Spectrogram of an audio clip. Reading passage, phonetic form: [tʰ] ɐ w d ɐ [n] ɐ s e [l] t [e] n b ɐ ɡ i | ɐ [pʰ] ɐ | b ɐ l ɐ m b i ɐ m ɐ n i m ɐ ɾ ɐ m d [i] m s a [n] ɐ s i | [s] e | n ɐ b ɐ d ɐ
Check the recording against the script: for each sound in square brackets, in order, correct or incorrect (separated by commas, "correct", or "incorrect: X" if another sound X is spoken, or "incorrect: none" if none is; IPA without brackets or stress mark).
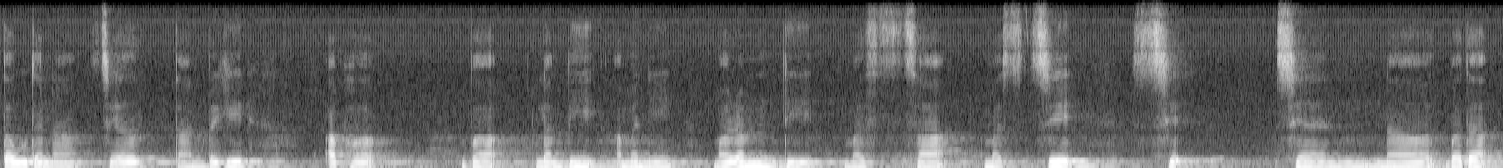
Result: incorrect: t, correct, correct, incorrect: a, correct, correct, incorrect: m, correct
